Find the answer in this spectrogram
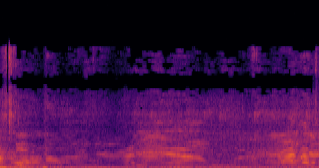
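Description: Several people's voices over background music, with a high, wavering voice among them; a sung note falls away right at the start.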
